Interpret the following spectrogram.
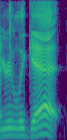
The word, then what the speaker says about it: Legette: yes we get gonna be the wi it's pronounced Le get I'm getting that right finally it's liette this is this is this is the this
